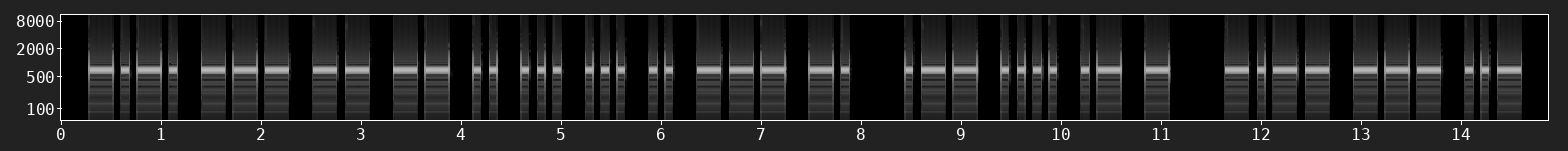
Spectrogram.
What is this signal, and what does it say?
Morse code, heard as a keyed tone, about 15 wpm, 700 Hz. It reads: COMMISSION WHAT YOU
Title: Sentences from Top 1400 Words 15wpm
